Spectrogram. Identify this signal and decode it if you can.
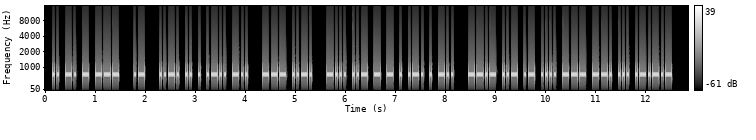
Morse code, heard as a keyed tone, about 28 wpm, 700 Hz. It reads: INTO A FIELD OF BUTTERED QUAHOGS.
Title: Pangram Challenge v2 - 28wpm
